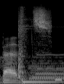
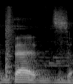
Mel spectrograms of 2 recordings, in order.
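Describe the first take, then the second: First: The word ends in a hissing s sound. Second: The word ends in a buzzing z sound. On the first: The speaker calls it wrong. "not beds" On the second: The speaker calls it right. "You say beds"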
